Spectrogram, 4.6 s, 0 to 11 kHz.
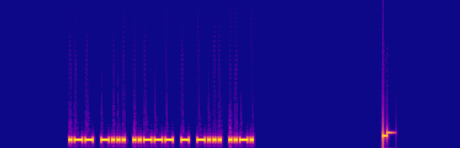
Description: Morse code, heard as a keyed tone, about 44 wpm, 690 Hz. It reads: WB2TBF
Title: SOTA QSO Practice 45wpm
